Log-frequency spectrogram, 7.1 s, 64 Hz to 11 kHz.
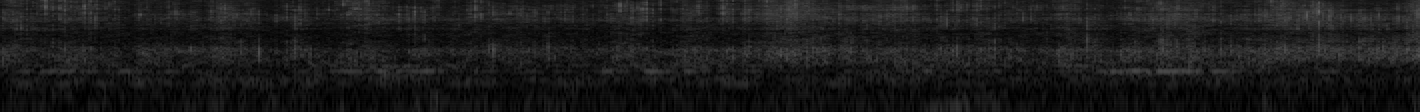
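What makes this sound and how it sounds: Long nails and fingers crumple, scrunch and scratch a large, empty, soft, white plastic bag with a recycling code printed on it. A steady, bright crackling rustle fills the clip with little low end and a faint tone near 430 Hz running underneath.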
